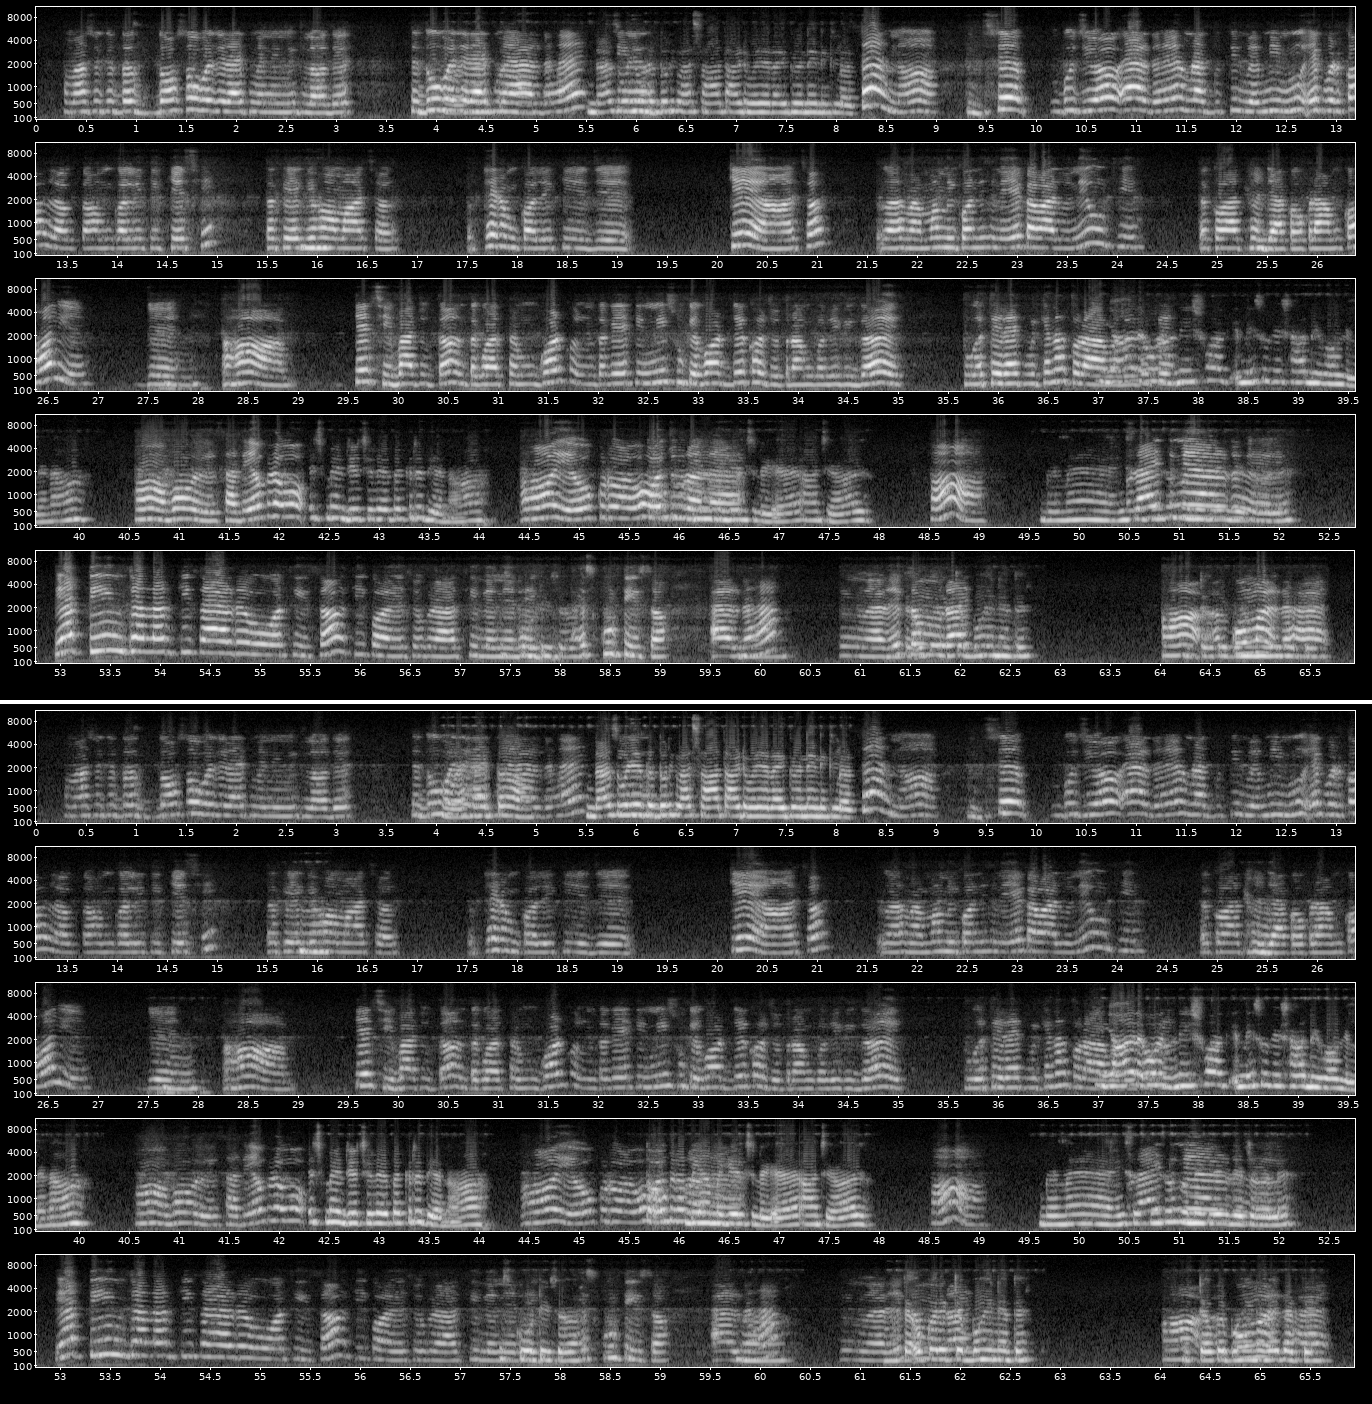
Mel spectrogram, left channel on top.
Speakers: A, on the left; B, on the right.
A: हमरा सबके तऽ दसो बजे राति में नैं निकलऽ देत। से दू बजे
B: उएह
A: राति मे
B: तऽ
A: आयल रहैय,
B: दस
A: तीनू।
B: बजे तऽ दूर के बाद सात आठ बजे राइत मे नइ निक
A: सैह ने, से बुझियौ आयल रहे, हमरा दू तीन बेर, मीनू एक बेर कहलक, तऽ हम कहलीयैं कि के छी? तऽ कहै
B: ह
A: कि हम अंचल, तऽ फेर हम कहलिय कि जे के अहाॅं अंचल तैय दुआरे हमरा मम्मी कहने इने एक आवाज में नैय उठी, तकर बाद
B: ह
A: फेर जाकऽ ओकरा हम कहलियै। जे
B: ह
A: अहॉं के छि बाजू तऽ? तकऽ बाद फेर घर खोलपऽ त कहैय कि निशू के घर देखल छौ तोरा? हम कहलियै की गैइऽ
B: ह <inaudible>
A: तू अत्ते राइत में केना आबऽ
B: यार
A: देलकौ
B: ओ
A: के
B: निशुआ के, निशु के शादी भऽ गेलै नऽ?
A: हँ भऽ गेलै शादी, ओकरा ओ
B: ने जे छलै तकरे दिया नऽ?
A: हँ यै ओकरो ओहो
B: तऽ ओकरा
A: जुड़ल
B: बियाह
A: ए
B: में गेल छलैया आँचल?
A: हँ,
B: गैमाय ई
A: राइत
B: सब की सब सुनै
A: में एऽल
B: के लेल भेट
A: रहै।
B: रहल अइ
A: यार तीनटा लड़की स एऽल रहै ओ अथी स, की कहल छै ओकरा? कि लेने
B: स्कूटी
A: रहै?
B: सँ
A: एसकूटी स एऽल
B: हँ
A: रहाऽ। तीनु एऽल रहैऽ, एकदम
B: तऽ ओकर एकटा
A: राइत
B: बहिन
A: में
B: हेतै
A: दु बजे। हँ,
B: एकटा ओकर
A: आ कोमल
B: बहिन हेबे
A: रहै,
B: करतै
